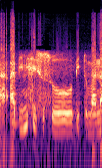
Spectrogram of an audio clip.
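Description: Speech: a voice talking in a radio broadcast, with some drawn-out syllables.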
